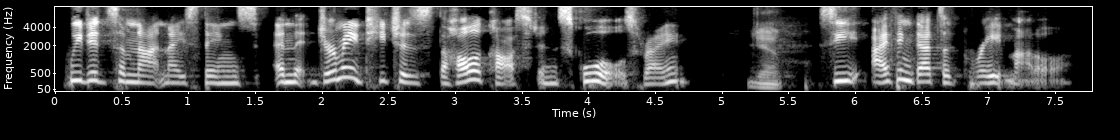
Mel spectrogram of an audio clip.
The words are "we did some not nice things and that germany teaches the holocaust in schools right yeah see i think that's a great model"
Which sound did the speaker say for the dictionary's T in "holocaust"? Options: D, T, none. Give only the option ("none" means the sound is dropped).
T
